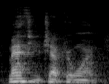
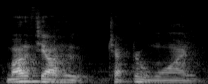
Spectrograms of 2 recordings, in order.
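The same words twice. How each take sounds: First: Said in the usual way. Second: Mattityahu in Hebrew sounds, mah-tee-TYAH-hoo, then chapter one; Hebrew name. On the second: Shown as a demonstration. Pastor opening the Bible reading with the Hebrew book name. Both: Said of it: "or in Hebrew".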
